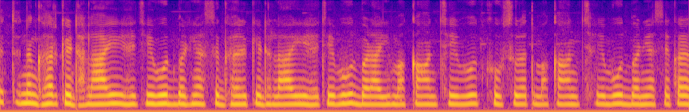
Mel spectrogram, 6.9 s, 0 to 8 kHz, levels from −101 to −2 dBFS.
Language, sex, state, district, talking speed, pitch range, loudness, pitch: Maithili, female, Bihar, Purnia, 245 wpm, 220-230 Hz, -16 LUFS, 225 Hz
